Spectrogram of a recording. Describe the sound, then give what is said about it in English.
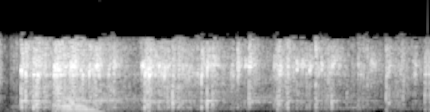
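A stream of pound coins clinks and jingles as it's poured into an offering, a rapid metallic cascade of many small chinks lasting a couple of seconds, fairly loud. “You think they're coppers. They're actually pound coins.”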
